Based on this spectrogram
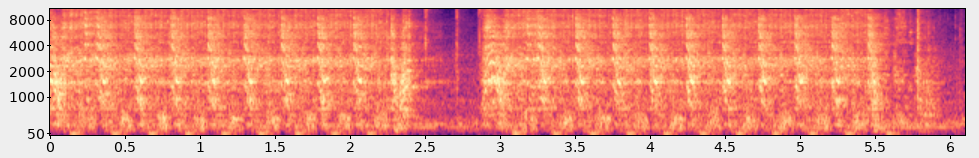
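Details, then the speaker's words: Baja 250cc ATV that had sat for a long time on old fuel, after a suspected broken blue wire was jammed back together: starter churns at about two beats a second with no firing, so it cranks but won't start. Cause unconfirmed. "It hasn't had a fresh lick of gas for a while."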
